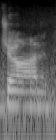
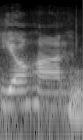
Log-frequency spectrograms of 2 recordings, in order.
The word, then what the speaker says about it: Johann: I called him John, and it's Johann Boswinkel. And I apologize.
